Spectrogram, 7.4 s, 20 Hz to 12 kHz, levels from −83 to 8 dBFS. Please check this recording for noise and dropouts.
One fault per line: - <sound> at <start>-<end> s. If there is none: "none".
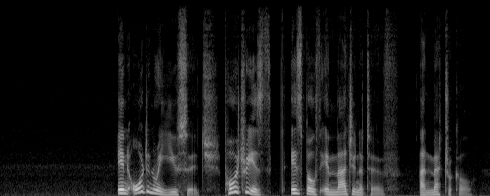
none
